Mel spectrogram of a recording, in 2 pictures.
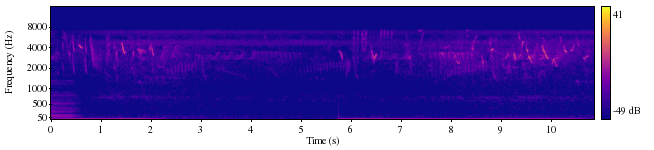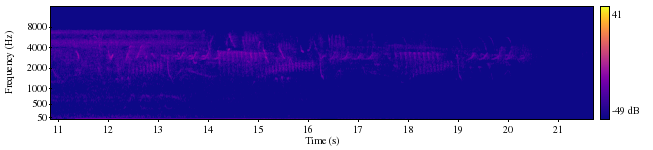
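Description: Faint chirping of many small birds, picking up about six seconds in, then thinning and fading away just before the end.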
